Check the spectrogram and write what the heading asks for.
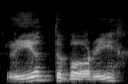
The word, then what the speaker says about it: Göteborg: Then he did some work while he was at Gothenburg, which, having studied Swedish, I'll pronounce it the Swedish way, Göteborg, a nice town in Sweden on the southwest coast.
